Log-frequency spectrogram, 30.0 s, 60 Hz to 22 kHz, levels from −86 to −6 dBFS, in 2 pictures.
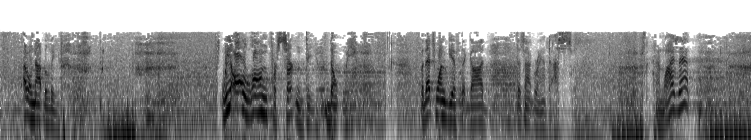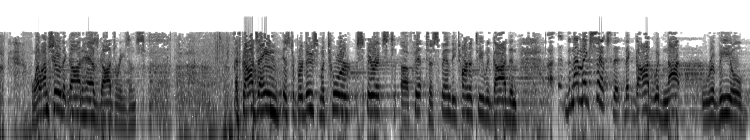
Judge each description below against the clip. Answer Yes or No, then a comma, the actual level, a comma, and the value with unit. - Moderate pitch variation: No, wide, 8.6 semitones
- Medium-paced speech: No, slow, 120 wpm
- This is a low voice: No, medium, 165 Hz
